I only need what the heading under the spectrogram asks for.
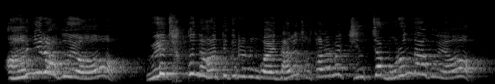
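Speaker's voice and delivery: loud, slowed then rushed angry protest; angry denial. Acted. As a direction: blow up at the accuser. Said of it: "그러니까 베드로가 화를 냈어요".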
